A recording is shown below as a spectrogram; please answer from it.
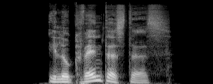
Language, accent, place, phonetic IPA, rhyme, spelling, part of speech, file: German, Germany, Berlin, [ˌeloˈkvɛntəstəs], -ɛntəstəs, eloquentestes, adjective, De-eloquentestes.ogg
- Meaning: strong/mixed nominative/accusative neuter singular superlative degree of eloquent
